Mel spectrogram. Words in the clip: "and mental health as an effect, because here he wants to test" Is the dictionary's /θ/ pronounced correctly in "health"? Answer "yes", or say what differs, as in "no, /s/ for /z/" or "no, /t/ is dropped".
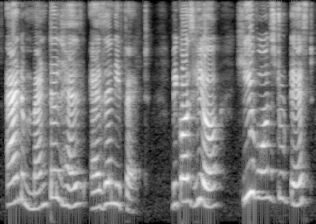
no, /t/ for /θ/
